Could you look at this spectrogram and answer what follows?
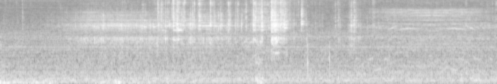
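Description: Movie soundtrack playing back: a steady low hum, with a cluster of small metallic clinks and rattles like falling debris for about two seconds in the middle.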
